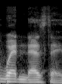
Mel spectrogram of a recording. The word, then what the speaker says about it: Wednesday: Question, why don't we pronounce the D in Wednesday? Why is it Wednesday? Does anybody know? – Asking the hard questions this week.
